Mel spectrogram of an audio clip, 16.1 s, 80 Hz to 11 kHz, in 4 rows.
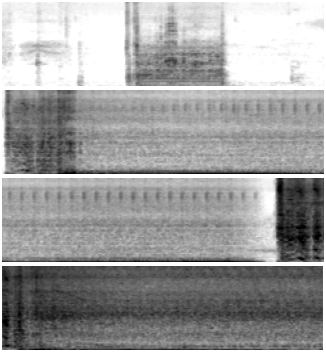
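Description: BMW Z4 3.0si's 3.0-litre naturally aspirated straight-six catching about four seconds in with a brief rev flare, then settling into a steady idle. After an abrupt break near the end, the idle is heard again with more mechanical noise on top.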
